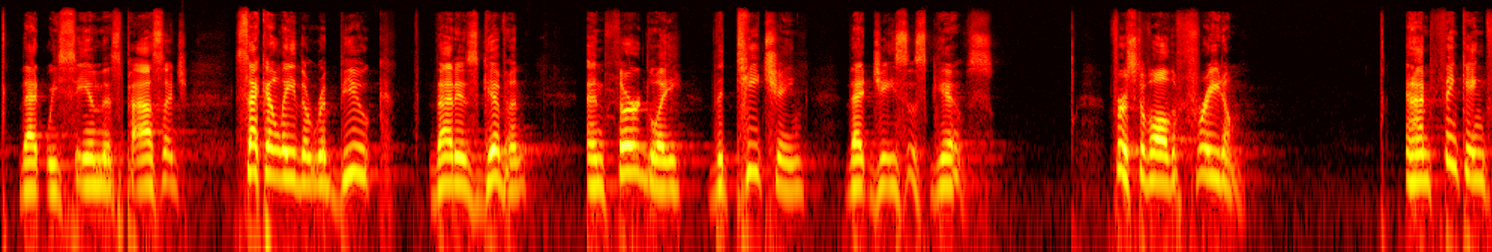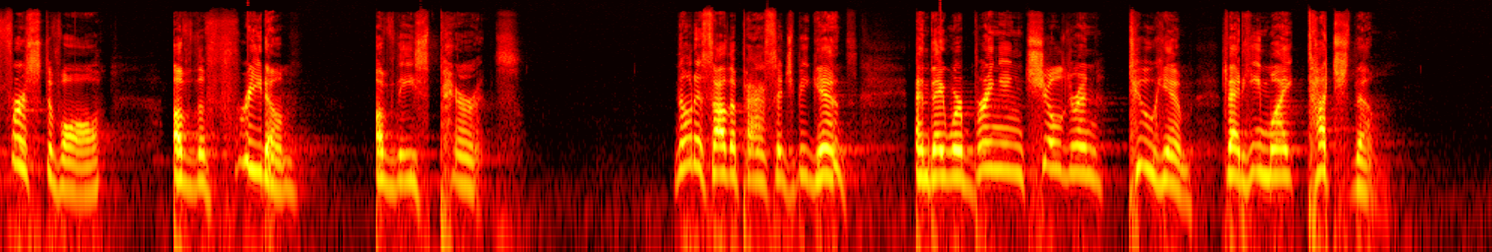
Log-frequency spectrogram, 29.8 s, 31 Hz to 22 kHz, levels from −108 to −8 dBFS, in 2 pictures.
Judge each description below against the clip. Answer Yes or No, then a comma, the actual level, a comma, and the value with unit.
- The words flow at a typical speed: No, slow, 105 wpm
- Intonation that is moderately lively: No, wide, 5.9 semitones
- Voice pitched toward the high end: Yes, high, 200 Hz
